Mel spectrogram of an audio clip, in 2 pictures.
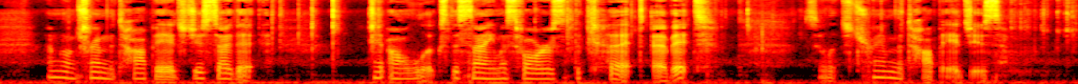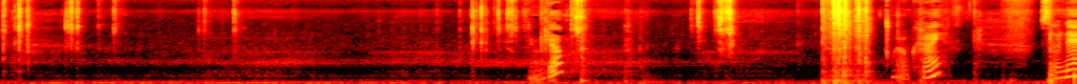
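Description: A paper punch clicks as it cuts through paper.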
